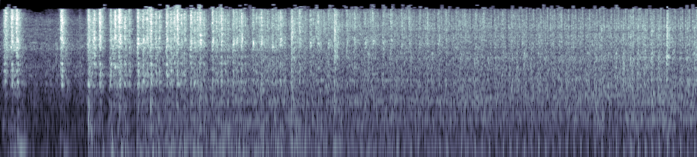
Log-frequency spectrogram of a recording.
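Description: A Delphi engine is fired up from a screen porch; it cranks briefly and catches, then settles into a steady, loud idle with a low rhythmic rumble that continues evenly to the end, no voices present.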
